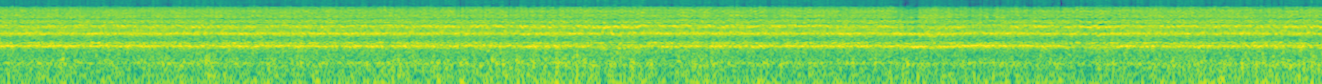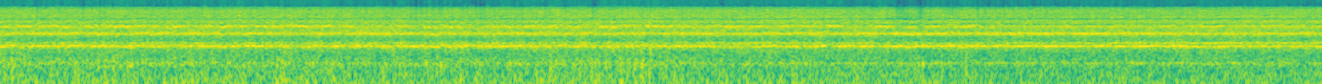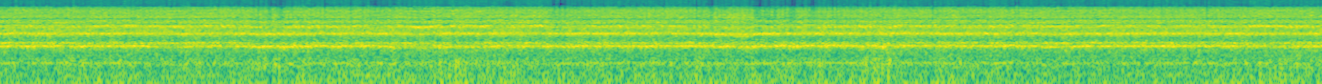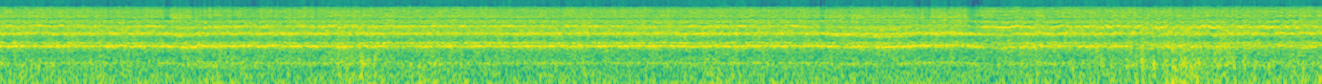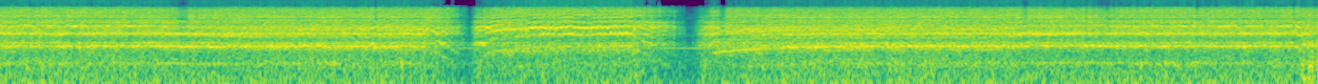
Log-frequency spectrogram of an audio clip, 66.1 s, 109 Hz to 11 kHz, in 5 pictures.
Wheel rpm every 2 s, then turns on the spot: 230, 230, 230, 230, 230, 230, 230, 230, 230, 230, 230, 230, 230, 230, 230, 230, 230, 230, 230, 230, 230, 230, 240, 240, 220, 220, 230, 220, 150, 120, 190, 220, 230.
58-60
